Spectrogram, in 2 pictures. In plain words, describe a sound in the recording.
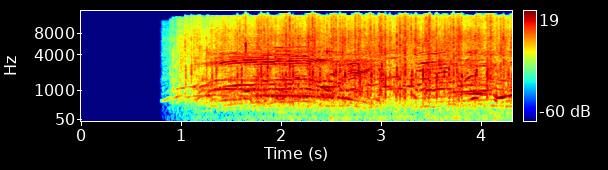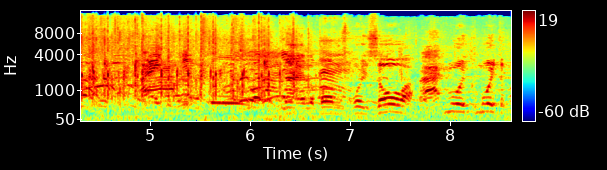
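A crowd claps along.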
